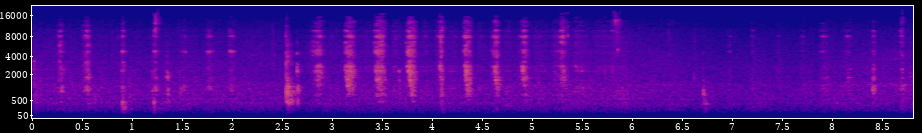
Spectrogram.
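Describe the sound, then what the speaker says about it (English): Drawknife slicing across wood, a series of short scraping strokes in quick succession, close and fairly quiet, with brief pauses between bursts. "I always make a habit of trying to use the ends of the draw knife when I start making a cut."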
